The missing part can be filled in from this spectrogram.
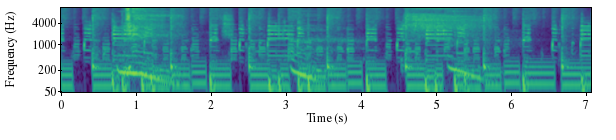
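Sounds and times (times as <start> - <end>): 
short upbeat podcast theme song with full instrumentation: 0.4 - 6.8.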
